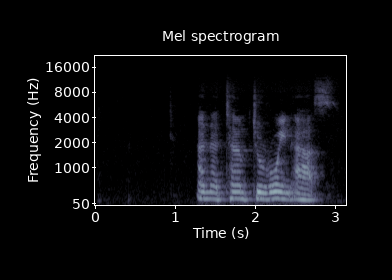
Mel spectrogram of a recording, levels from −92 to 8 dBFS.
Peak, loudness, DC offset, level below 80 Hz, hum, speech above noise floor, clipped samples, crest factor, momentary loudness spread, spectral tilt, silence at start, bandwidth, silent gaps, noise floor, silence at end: -22 dBFS; -36 LUFS; under 0.1%; -78 dBFS; none; 42 dB; under 0.1%; 16 dB; 9 LU; -6 dB/octave; 1.3 s; 12.5 kHz; none; -78 dBFS; 0.2 s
